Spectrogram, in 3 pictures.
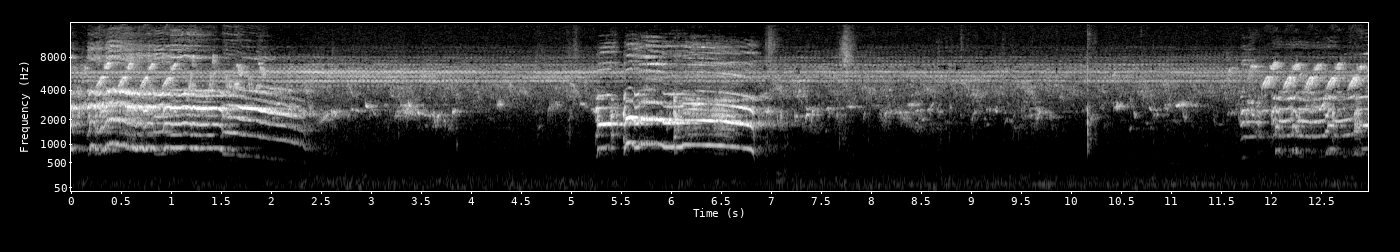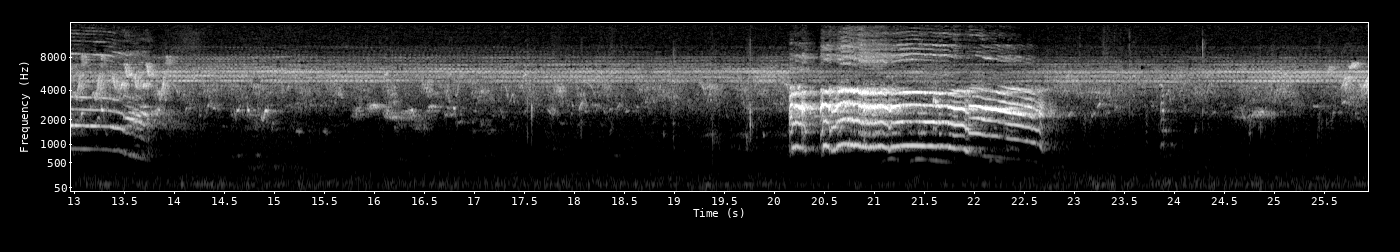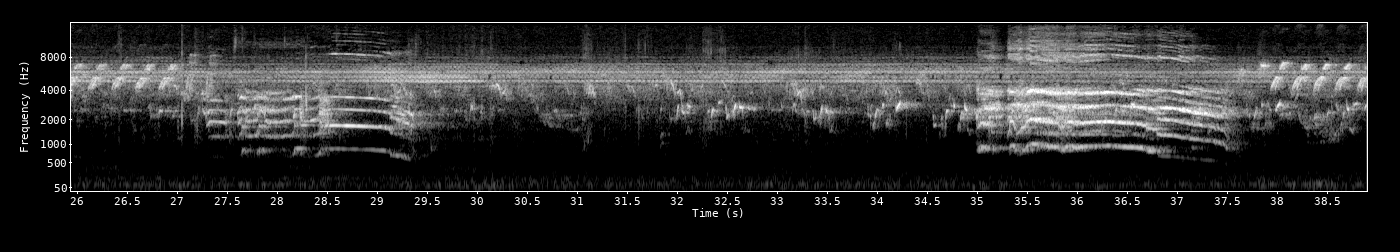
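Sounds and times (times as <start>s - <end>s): roosters crowing: 0.0s - 2.5s, 5.2s - 7.2s, 11.7s - 14.0s, 20.2s - 22.9s, 27.3s - 29.6s, 35.0s - 37.8s
small birds chirping: 6.9s - 20.2s, 22.6s - 35.0s.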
